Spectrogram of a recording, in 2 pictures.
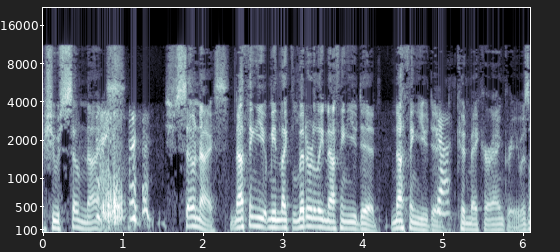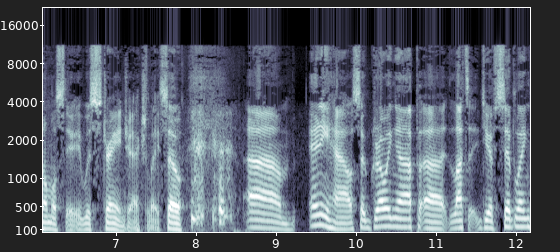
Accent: Indiana and Milwaukee, Midwest, United States; moved away as an adult; I'm from Indiana and Milwaukee, similar places

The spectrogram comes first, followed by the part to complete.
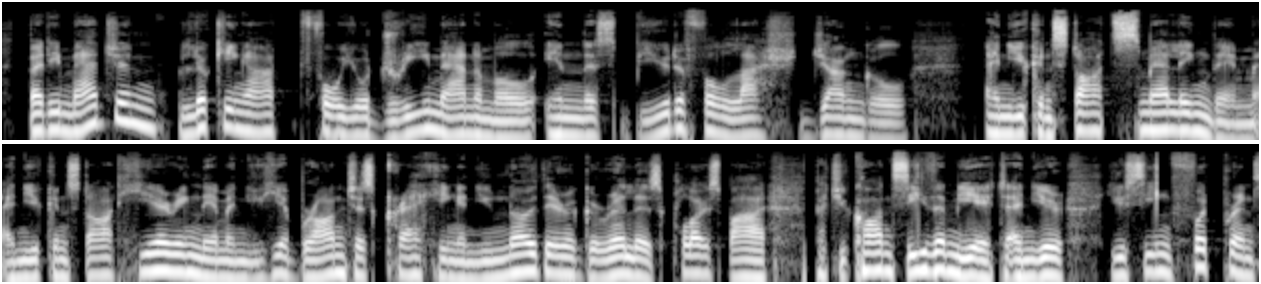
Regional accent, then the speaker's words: South Africa; moved away; I grew up, born and raised in South Africa

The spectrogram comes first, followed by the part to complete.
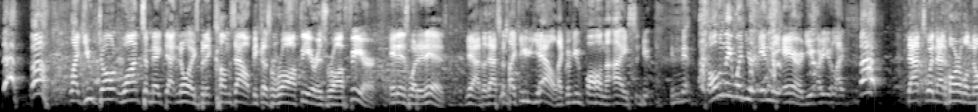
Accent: Portland, Oregon, United States; moved away as an adult; also born or lived in Evanston, Illinois / New York; now in Chicago, United States; I grew up in Portland, but then I went straight to Chicago.

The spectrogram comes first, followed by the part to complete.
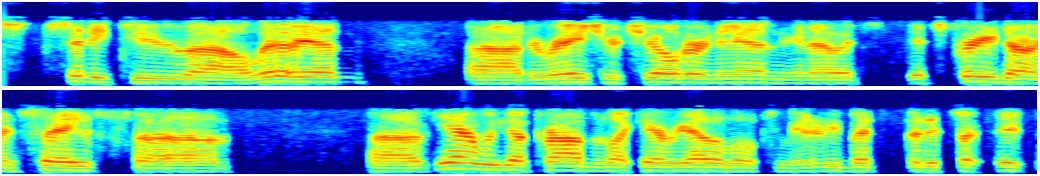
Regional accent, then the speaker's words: Punxsutawney, Pennsylvania, United States; I was born and raised in Punxsutawney

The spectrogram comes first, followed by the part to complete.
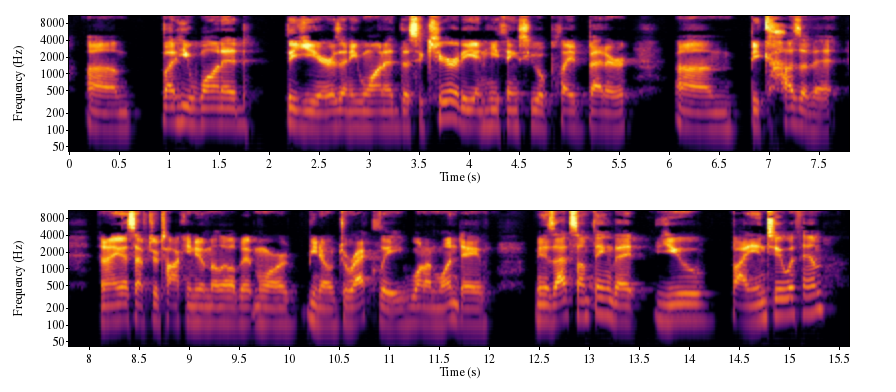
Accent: Minnesota, United States; I am from Minnesota

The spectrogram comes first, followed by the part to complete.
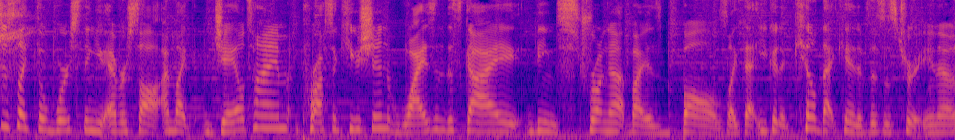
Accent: United States; I'm American

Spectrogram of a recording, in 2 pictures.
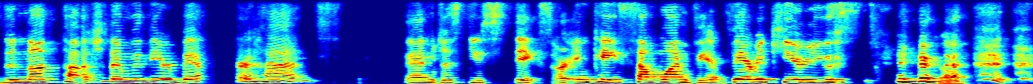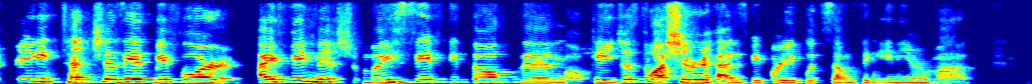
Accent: Philippines; I lived in the city. {S1} Mm-hmm. {S2} And I grew up there, worked there for a while, and then transferred to the north of the Philippines

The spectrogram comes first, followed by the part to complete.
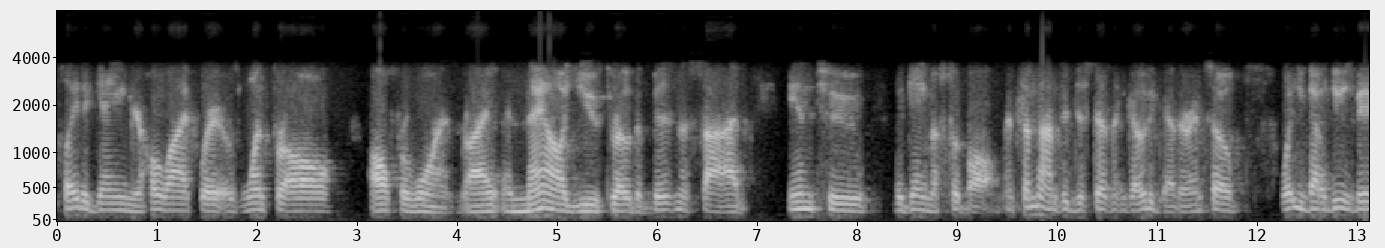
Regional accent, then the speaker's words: Knoxville, Tennessee, United States; also born or lived in New York / South Florida / Marshall University, West Virginia; now in Lexington, United States; I'm from Knoxville, Tennessee

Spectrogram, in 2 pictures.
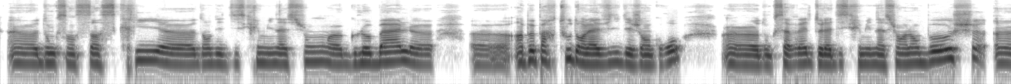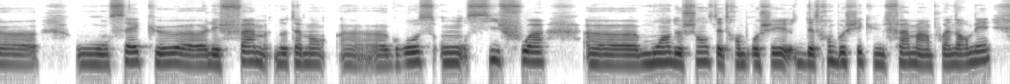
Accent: Paris, Île-de-France, France; je suis parisienne

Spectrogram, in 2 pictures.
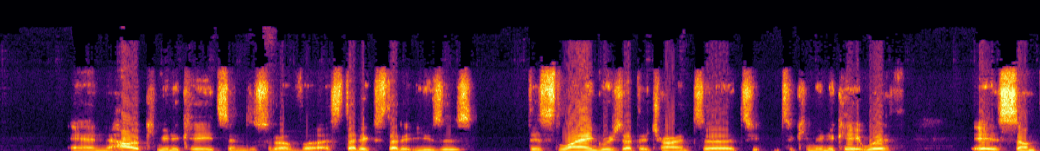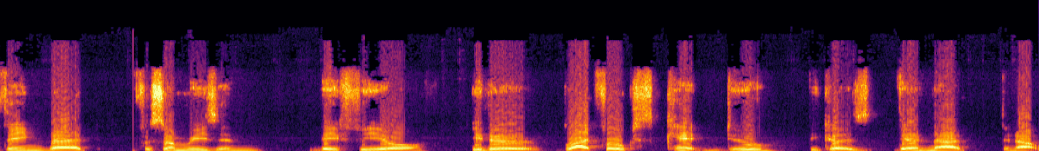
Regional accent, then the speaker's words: New Jersey, United States; also born or lived in Queens, New York; now in New York City, United States; I was born in Queens and then moved to Jersey when I was about 8 years old. Yeah. So, but I've always been between these Jersey and New York.

